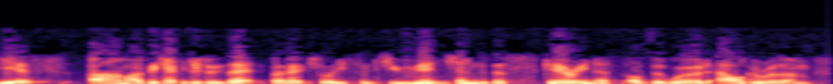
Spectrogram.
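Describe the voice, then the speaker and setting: A man from New Zealand, a computer scientist appearing as an interviewee, walks through ideas with patience and method. His voice is husky and medium-pitched, and he speaks fairly quickly over muffled radio-style audio.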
